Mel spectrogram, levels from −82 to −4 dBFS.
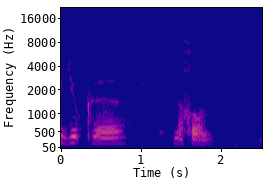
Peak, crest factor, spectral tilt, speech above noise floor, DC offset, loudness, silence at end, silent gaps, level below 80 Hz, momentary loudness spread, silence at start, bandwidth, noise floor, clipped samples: -30 dBFS; 20 dB; -5.5 dB/octave; 30 dB; under 0.1%; -50 LUFS; 0 s; none; under -90 dBFS; 12 LU; 0 s; 11.5 kHz; -79 dBFS; under 0.1%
